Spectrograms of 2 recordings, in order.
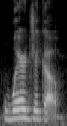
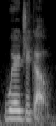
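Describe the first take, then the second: First: It is contracted, with 'you' said as 'ja'. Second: It is contracted, with 'you' said as 'ja'.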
